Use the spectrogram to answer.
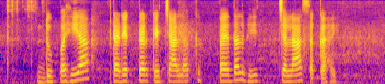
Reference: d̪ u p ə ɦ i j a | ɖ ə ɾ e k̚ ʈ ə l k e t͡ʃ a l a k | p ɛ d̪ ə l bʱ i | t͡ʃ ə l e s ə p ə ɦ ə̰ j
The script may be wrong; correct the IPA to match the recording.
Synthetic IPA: d̪ u p ə ɦ i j a | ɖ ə ɾ e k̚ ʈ ə ɾ k e t͡ʃ a l ə k | p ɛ d̪ ə l bʱ i | t͡ʃ ə l a s ə k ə ɦ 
